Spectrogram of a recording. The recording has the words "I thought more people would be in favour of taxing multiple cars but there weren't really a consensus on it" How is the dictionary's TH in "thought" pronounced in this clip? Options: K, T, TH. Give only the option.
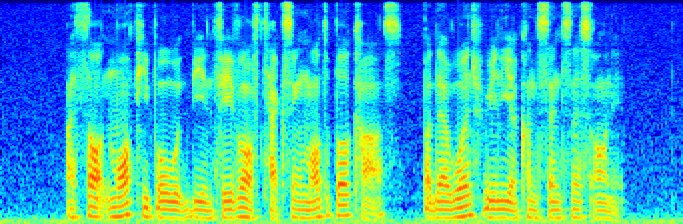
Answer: TH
